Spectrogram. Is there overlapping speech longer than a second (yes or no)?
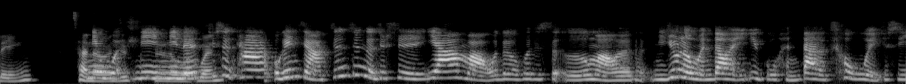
yes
